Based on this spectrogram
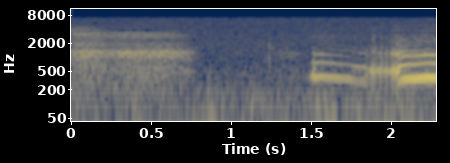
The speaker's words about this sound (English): Oh, I can't stop yawning.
